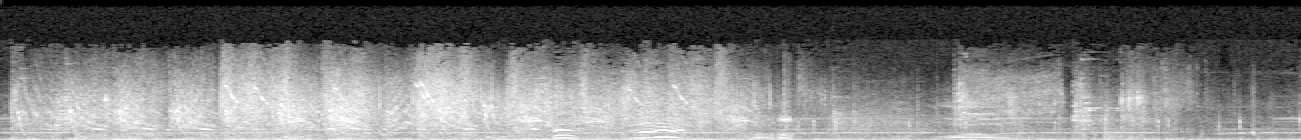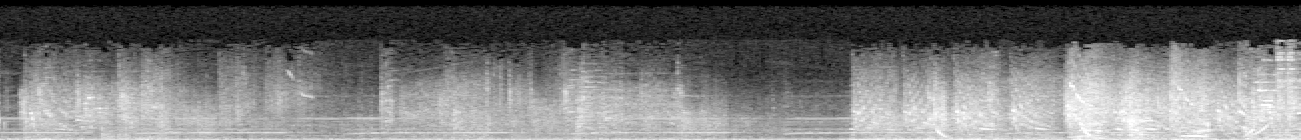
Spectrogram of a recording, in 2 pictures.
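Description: Blasters fire in rapid bursts.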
